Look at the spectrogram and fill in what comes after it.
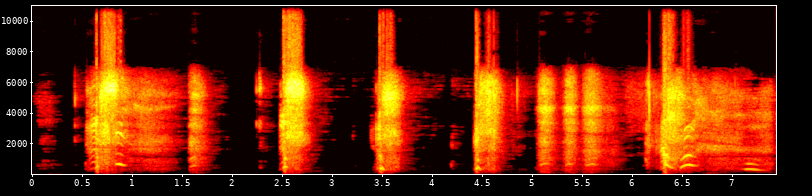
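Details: A pollen-triggered allergic sneezing attack during high pollen, with an attempt to announce the sneezes beforehand: a rapid run of loud, explosive sneezes, several in a row with quick breaths between them.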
